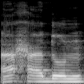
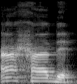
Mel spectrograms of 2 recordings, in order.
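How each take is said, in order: First: The word ends with an added -un sound. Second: The word ends on a bare d consonant. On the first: The reading continues without a stop. "দা দুই পেশ দুন" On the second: The reader stops at this word. "অক্ফ করলে আহাদ"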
